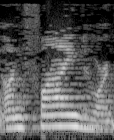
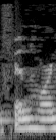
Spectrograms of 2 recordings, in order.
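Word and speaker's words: Findhorn: do you have anything onf horn because I'd found a book called The Magic of thorn and he corrected my pronunciation he said you mean fin horn he said our fin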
